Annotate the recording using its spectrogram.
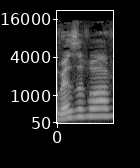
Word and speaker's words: Reservoir: It's certainly not got the French influence pronounced in it. Reservoir. – Oh, reservoir. – Because it's spelled like au revoir.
